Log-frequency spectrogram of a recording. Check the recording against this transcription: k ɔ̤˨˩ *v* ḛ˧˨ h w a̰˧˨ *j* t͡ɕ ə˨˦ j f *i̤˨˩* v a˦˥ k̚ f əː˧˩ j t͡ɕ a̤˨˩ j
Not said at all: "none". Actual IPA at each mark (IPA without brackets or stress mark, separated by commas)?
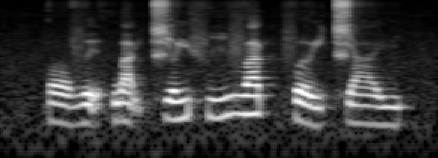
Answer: v, j, i˨˦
